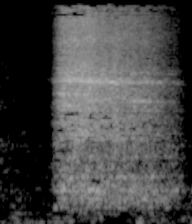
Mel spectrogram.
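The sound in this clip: A woman breathes out once in a single long puff, a soft airy hiss that begins suddenly and tapers off slowly over more than a second, with no other sound.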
